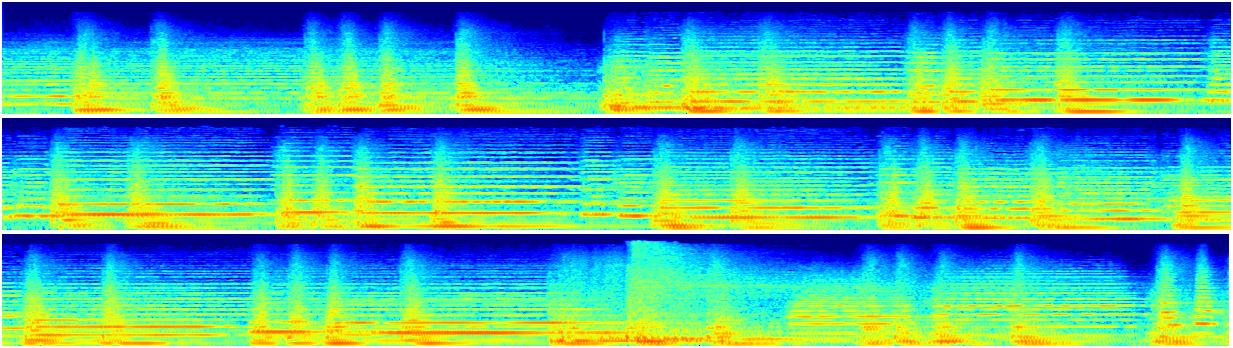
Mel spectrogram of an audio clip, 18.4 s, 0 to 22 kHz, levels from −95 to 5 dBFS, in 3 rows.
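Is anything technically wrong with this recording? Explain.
No, nothing technically wrong turns up anywhere in this recording.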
